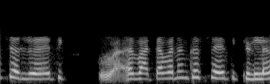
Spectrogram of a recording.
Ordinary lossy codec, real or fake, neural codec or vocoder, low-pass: none; real; none; 3.6 kHz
